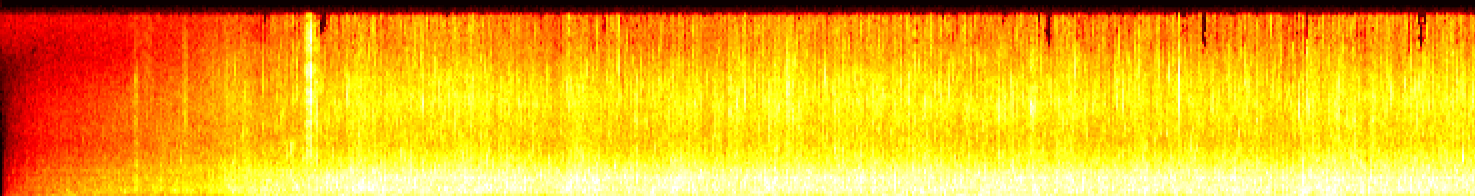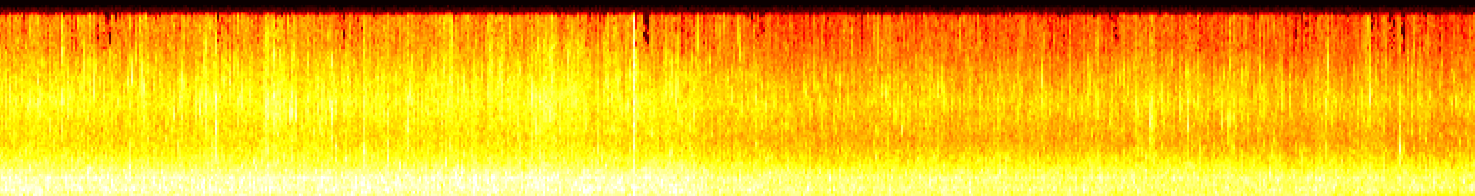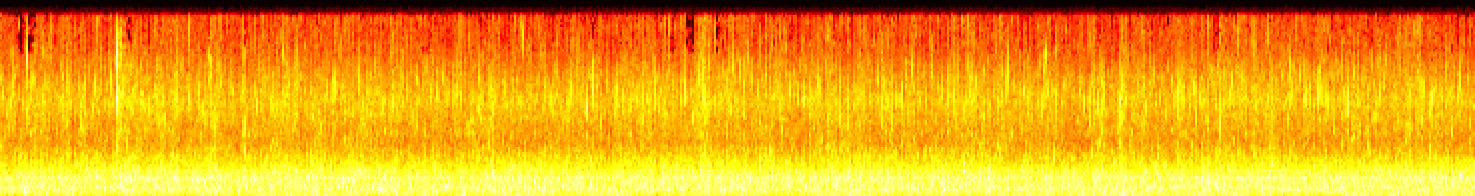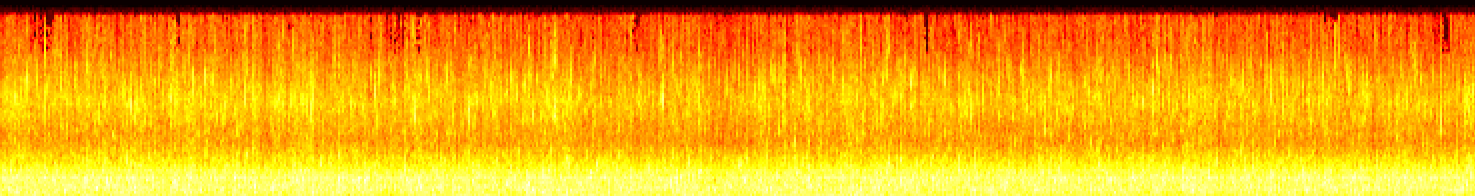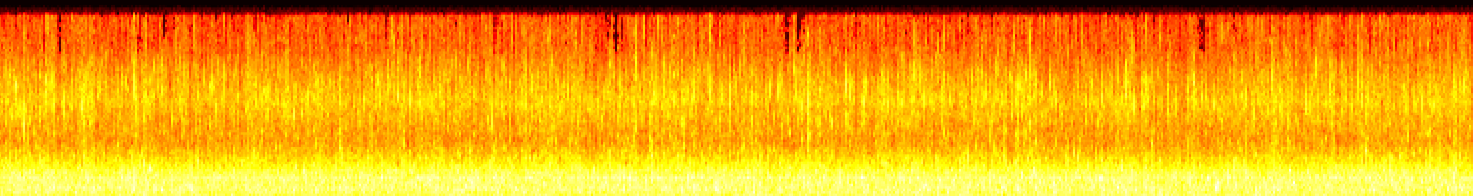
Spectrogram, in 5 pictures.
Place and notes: The old church of Geamana village is partially submerged by polluted water tainted with different chemicals from the copper mine near Rosia Montana, central Romania. The lake is changing colour according the technology used up in the mine.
